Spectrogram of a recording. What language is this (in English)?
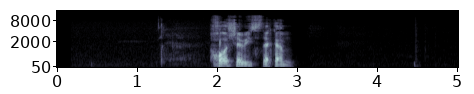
Central Kurdish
